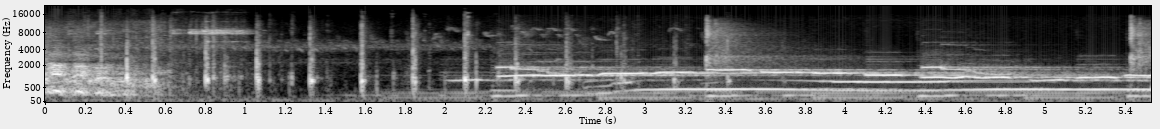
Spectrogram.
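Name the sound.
horse hooves clip-clopping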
